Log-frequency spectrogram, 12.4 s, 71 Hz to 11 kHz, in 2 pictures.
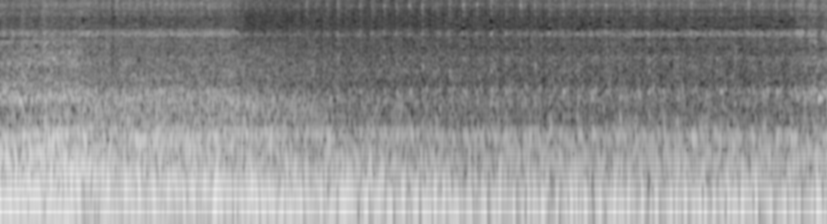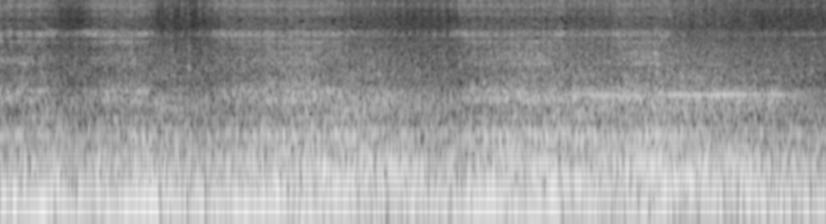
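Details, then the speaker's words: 1950 DeSoto S14 flathead six with no electric fuel pump, gas fed from a bottle plumbed into the carburetor: a low steady rumble at about four beats a second with no stumble. Even idle on the temporary fuel supply, after earlier suspected hanging exhaust valve. "I don't have an electric fuel pump yet so so I got my Dasani gas plumbed into the carburetor"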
